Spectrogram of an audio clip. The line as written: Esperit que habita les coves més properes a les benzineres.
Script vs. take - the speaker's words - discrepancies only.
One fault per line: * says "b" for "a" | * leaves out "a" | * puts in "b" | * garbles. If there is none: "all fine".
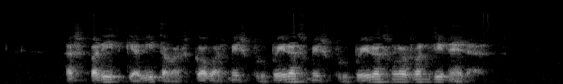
* puts in "més properes"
